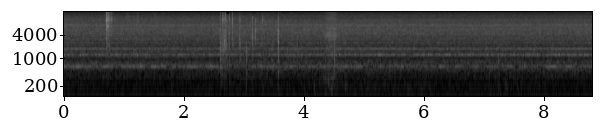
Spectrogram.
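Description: Steady fan-like machine hum and hiss carrying a faint steady whine, with a few light clicks and taps about a second in and again around three to four seconds in.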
